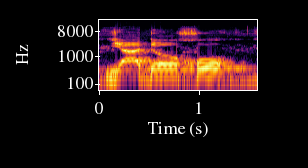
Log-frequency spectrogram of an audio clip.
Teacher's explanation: خا کے اوپر پیش ہے، ہونٹ گول ہونے چاہیے اور خا کو موٹا کر کے پر کر کے پڑھنا ہے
